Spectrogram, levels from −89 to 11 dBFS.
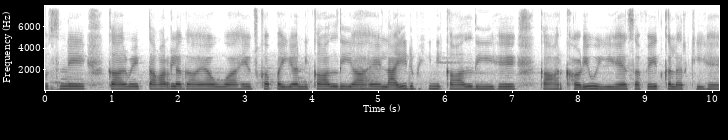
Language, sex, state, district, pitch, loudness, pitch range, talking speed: Hindi, female, Bihar, Araria, 205 Hz, -22 LUFS, 200-215 Hz, 165 wpm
